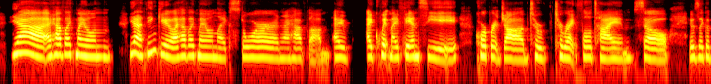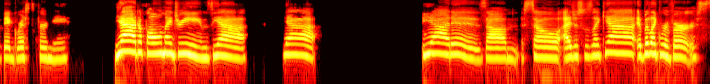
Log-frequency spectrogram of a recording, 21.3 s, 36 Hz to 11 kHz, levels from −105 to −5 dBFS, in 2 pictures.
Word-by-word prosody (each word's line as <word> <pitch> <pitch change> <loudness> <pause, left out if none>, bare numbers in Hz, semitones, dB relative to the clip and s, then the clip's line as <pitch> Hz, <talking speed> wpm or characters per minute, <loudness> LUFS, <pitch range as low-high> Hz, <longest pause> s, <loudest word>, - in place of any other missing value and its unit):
Yeah, 285 -4 +5
I - - +3
have, 270 +2 +2
like, 275 0 -3
my 265 -2 +1
own 235 -1 -6 0.3
Yeah, 290 -3 +4
thank 310 +4 -6
you. 255 -4 0
I 215 +1 +3
have, 250 +1 -2
like, 250 0 -4
my 240 -1 -3
own, 230 0 -7
like, 210 -2 -8
store, 225 -1 -5
and 210 0 -10
I 210 - -7
have 205 0 -7
um, 265 - -10
I 220 -1 -5 0.3
I 230 0 +2
quit 265 +2 -2
my 225 -1 -4
fancy 230 -4 -4 0.2
corporate 240 -4 -3
job 195 -3 +1
to 220 -3 -6
to 245 - -5
write 215 -4 -3
full 225 -1 -7
time. 210 0 -3
So, 200 - -2 0.3
it - - -6
was, 230 0 -6
like, 230 0 -7
a 235 - -6
big 215 -1 -3
risk 220 0 -5
for 220 -1 -5
me 210 +1 -10 0.7
Yeah, 335 +5 +11
to 320 - +3
follow 295 -1 +5
my 300 -1 +5
dreams, 255 -6 0
yeah. 235 -5 +1 0.6
Yeah. 270 -4 -1 1.6
Yeah, 290 +1 +1
it 275 - -3
is. 220 -8 -5
Um, 210 -2 -2
so 225 -1 -2
I 215 +1 +4
just 245 +1 -7
was, 245 0 -10
like, 260 +1 -4
yeah. 305 -2 +3
It 255 0 +1
but 290 - +4
like 285 -2 +3
reverse, 230 -3 -2
235 Hz, 175 wpm, -22 LUFS, 215-270 Hz, 1.6 s, Yeah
